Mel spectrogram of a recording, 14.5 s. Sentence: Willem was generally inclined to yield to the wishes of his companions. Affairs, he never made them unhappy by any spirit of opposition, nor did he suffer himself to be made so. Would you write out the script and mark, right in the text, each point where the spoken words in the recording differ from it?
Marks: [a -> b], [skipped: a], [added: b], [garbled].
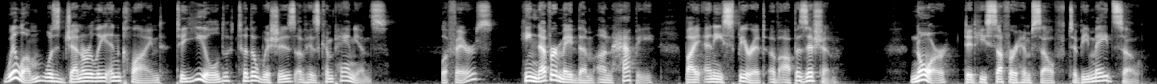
Willem was generally inclined to yield to the wishes of his companions. Affairs, he never made them unhappy by any spirit of opposition, nor did he suffer himself to be made so.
